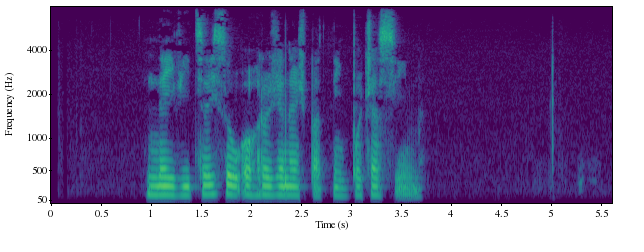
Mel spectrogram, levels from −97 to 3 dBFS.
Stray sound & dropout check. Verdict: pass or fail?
pass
